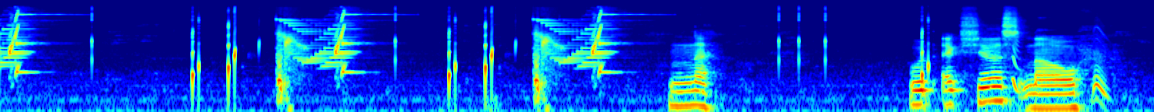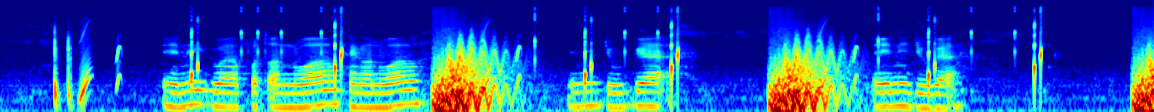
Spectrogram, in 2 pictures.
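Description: Short chimes and clicks of a game menu sound repeatedly.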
